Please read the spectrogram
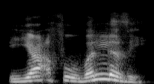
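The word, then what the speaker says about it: يعفو والذي: And you already know that it will be waw, which is maftuha, mutaharrik, will be joined with lam mushaddad, which is alladhi. So the pronunciation will be ya'fu walladhi.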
